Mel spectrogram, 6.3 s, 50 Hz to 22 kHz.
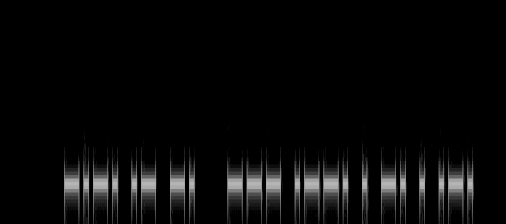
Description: Morse code, heard as a keyed tone, about 20 wpm, 690 Hz. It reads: CAN OPENER
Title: Difficult Words with Hints - 20wpm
